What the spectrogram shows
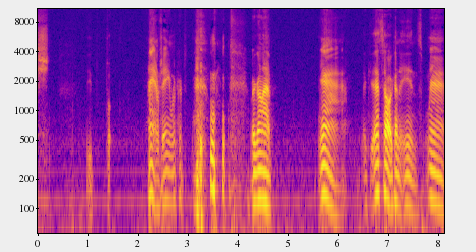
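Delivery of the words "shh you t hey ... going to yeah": put-on gruff comedian voice. Showing another speaker an impression on request: Colin Quinn impression. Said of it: "Colin Quinn, and Colin Quinn's kinda like".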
